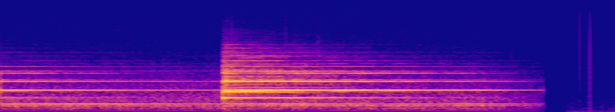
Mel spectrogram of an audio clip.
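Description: A bell struck twice, about three and a half seconds apart. Each stroke rings on and slowly fades, and the sound is cut off abruptly near the end.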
